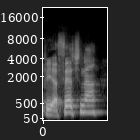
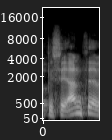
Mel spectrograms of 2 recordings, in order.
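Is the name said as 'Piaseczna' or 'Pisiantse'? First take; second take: Piaseczna; Pisiantse. First: The name is pronounced 'Piaseczna'. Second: The name is pronounced 'Pisiantse'. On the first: The speaker calls it right. "פיאסצ'נה, כך מבטאים" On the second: The speaker calls it wrong. "ולא פיסיאנצה"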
